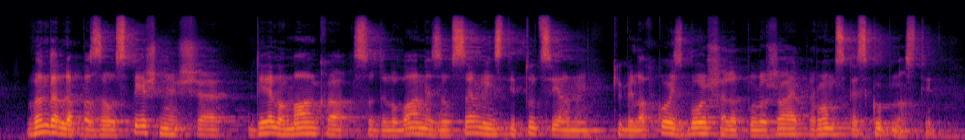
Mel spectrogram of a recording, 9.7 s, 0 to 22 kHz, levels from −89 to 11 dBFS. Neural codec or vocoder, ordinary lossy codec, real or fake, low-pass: codec, 44.1 kHz, 2.6 kbps, SNAC; none; fake; 14.4 kHz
